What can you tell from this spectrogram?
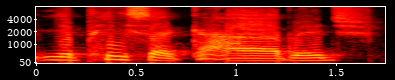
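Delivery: put-on slow, mild Jersey accent; lightly voiced Jersey tough guy, taking his time. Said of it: "That's Jersey".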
